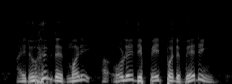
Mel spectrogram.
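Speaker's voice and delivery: put-on Indian accent, spoken fast. Retelling his own reply to his future mother-in-law, indian accent. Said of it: "Don't know why I was speaking in Indian accent".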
